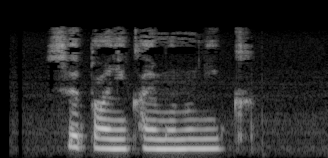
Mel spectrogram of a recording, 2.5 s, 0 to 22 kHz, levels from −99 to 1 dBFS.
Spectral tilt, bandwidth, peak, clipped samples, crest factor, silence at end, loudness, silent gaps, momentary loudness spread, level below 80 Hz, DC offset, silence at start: -3 dB/octave; 11 kHz; -14 dBFS; under 0.1%; 16 dB; 0.55 s; -29 LUFS; none; 13 LU; -82 dBFS; under 0.1%; 0.4 s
